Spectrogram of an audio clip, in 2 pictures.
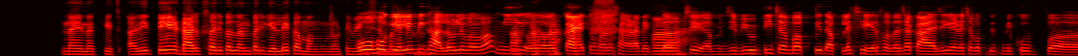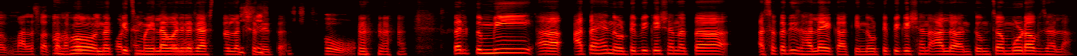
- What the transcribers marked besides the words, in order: in English: "डार्क सर्कल"; tapping; laugh; in English: "इम्पोर्टंट"; chuckle
- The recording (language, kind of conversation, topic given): Marathi, podcast, तुम्ही सूचना बंद केल्यावर तुम्हाला कोणते बदल जाणवले?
